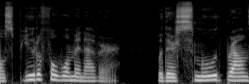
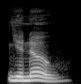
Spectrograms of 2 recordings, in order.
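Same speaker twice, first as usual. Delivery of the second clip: louder, mildly conspiratorial lead-in; 6 dB louder than usual. A narrator's reading. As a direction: draw them in, as if plotting. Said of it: "his tone conspiratorial".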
